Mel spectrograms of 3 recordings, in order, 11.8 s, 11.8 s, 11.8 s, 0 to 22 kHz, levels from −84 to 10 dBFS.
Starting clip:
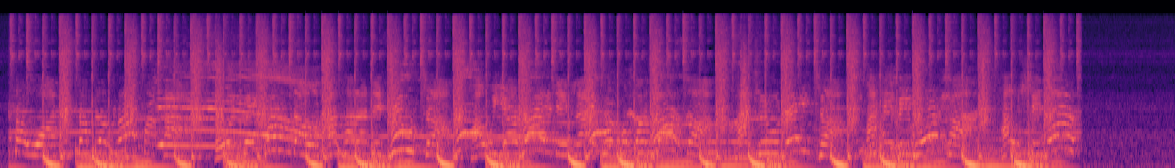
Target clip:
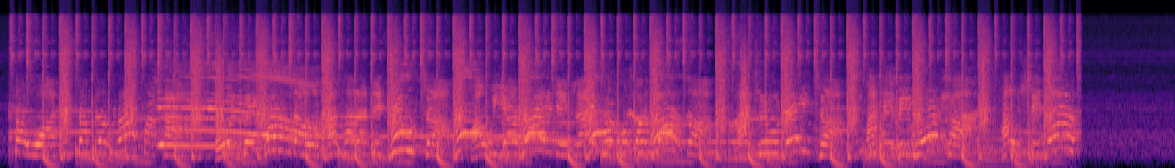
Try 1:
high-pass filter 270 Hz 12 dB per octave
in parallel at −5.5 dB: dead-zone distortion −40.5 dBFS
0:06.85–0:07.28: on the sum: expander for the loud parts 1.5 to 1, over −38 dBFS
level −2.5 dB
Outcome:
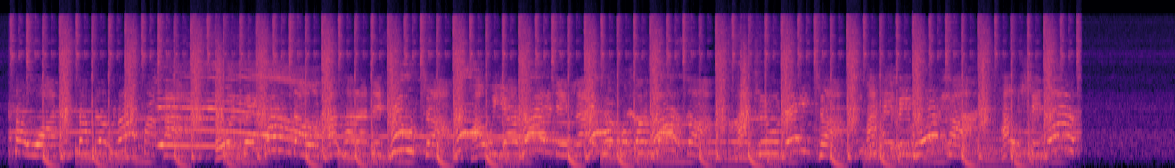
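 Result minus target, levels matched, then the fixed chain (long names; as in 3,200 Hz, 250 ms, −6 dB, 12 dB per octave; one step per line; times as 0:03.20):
dead-zone distortion: distortion −8 dB
high-pass filter 270 Hz 12 dB per octave
in parallel at −5.5 dB: dead-zone distortion −32.5 dBFS
0:06.85–0:07.28: on the sum: expander for the loud parts 1.5 to 1, over −38 dBFS
level −2.5 dB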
